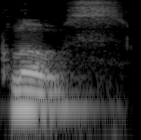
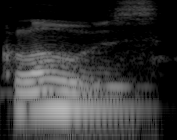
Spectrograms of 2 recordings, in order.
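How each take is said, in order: First: The final consonant is a voiceless s sound. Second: The final consonant is a voiced z sound. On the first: It is the word meaning near. "ele tem um, um, um som de S mesmo" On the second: It is the verb meaning to shut. "a gente pronuncia esse S aqui eh, com som de Z"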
